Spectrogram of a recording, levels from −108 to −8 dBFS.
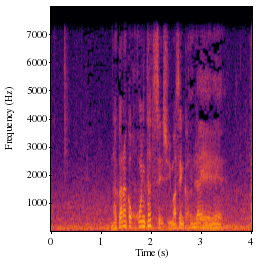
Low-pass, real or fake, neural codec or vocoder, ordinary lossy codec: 7.2 kHz; real; none; none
